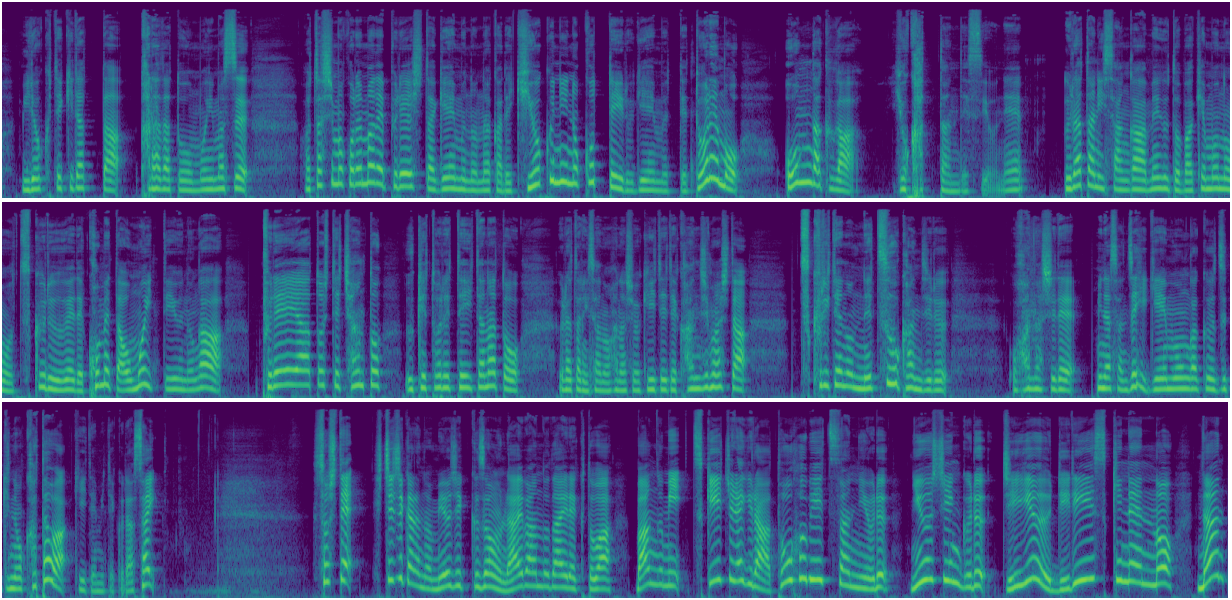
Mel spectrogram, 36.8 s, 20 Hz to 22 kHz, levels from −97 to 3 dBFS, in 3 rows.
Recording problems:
none

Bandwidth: 18.5 kHz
